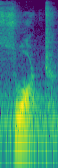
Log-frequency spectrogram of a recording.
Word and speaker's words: swot: assiduously of your examination very perseverantly that is SWOT s-w-o-t remember the spelling the pronunciation and the spelling spelling is s-w-o-t SWOT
